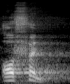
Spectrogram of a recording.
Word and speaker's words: often: ऑफन अक्सर OFTEN। कुछ लोग इसको प्रोनाउंस ऑफ्टन भी करते हैं, विच इज़ एब्सोल्युटली करेक्ट, वो भी गलत नहीं है।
